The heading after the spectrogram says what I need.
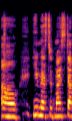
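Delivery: mock tough bad-boy voice. Mocking mafia characters on a show trying to be bad boys: imitating a tough bad-boy voice. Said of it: "trying to be, like, the bad boys".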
